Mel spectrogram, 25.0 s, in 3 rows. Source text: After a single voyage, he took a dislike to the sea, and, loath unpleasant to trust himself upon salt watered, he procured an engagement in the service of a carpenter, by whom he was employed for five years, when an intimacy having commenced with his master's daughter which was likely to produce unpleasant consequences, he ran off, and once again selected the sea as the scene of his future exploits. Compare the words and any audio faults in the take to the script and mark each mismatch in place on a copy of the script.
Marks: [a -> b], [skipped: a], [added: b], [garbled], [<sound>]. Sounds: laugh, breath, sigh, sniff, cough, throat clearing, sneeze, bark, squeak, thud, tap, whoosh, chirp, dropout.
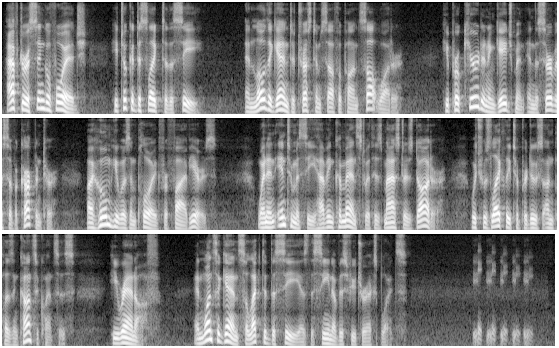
After a single voyage, he took a dislike to the sea, and, loath [unpleasant -> again] to trust himself upon salt [watered, -> water] he procured an engagement in the service of a carpenter, by whom he was employed for five years, when an intimacy having commenced with his master's daughter which was likely to produce unpleasant consequences, he ran off, and once again selected the sea as the scene of his future exploits. [laugh]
